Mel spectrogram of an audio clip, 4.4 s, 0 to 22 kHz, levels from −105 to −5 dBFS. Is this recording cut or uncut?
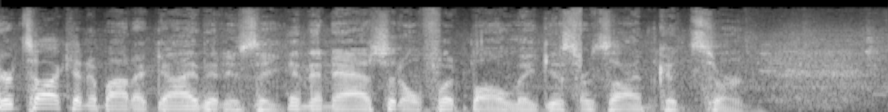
cut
